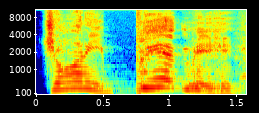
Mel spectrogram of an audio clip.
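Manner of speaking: high, loud, slow tattling yell; mock outraged accusation. Boy blaming his brother to mom, hammed-up cry.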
